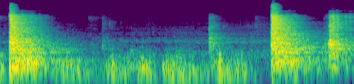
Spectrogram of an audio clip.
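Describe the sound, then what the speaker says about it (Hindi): A hammer drives a nail, held with pliers, into an air cooler grill: four sharp metallic blows at irregular intervals, close and loud, with a quieter clatter between them and no speech. "प्लास की मदद से ये देखिए ऐसे पकड़ लेंगे कस के इसको, और यहाँ रख के चोट मारेंगे इस पे"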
